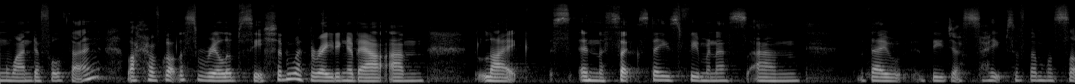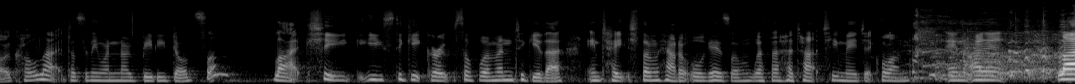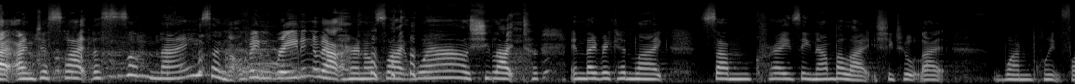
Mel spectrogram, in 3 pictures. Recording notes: at The Treehouse at Cloudy Bay at the 2019 Marlborough Book Festival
